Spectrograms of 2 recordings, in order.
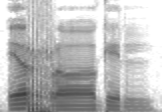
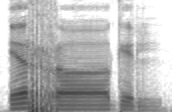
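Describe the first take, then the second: Both takes have the same delivery.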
